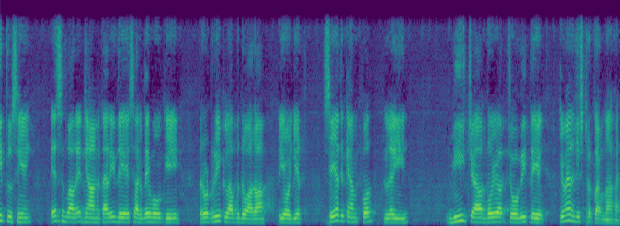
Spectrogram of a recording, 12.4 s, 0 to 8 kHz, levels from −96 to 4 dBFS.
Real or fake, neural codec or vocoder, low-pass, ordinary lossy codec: fake; codec, 16 kHz, 1 kbps, FreqCodec, larger model; 7.2 kHz; none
